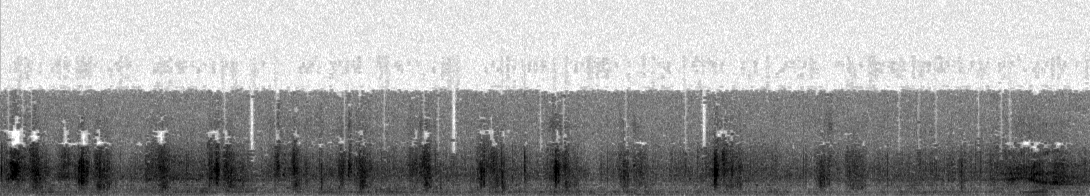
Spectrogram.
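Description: Radio-drama sound effects of footsteps, irregular short crunches about two or three a second, over a steady hiss of storm rain.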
